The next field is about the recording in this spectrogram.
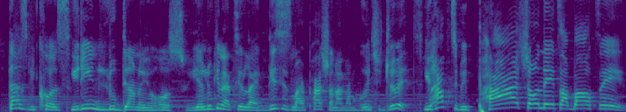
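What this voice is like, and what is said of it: Preachy, sermon-like delivery. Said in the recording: “Why am I talking like a pastor? I feel like I'm talking like a pastor”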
